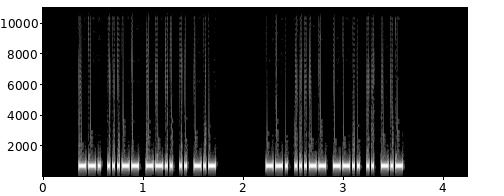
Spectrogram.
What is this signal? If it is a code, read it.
Morse code, heard as a keyed tone, about 48 wpm, 700 Hz. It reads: G3ZIK G3ZIK
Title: DXCC-100 Call Signs - 5 Characters - Repeated 2x - 50wpm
